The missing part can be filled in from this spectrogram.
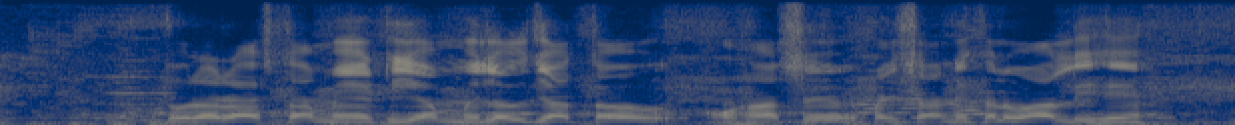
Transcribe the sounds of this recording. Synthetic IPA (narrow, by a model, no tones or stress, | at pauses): t̪oːɾaɾaːst̪amẽeːʈijemːɪləld͡ʒaːt̪aʋɐ̰ɦãsepəɪsanɪkəlʋaliɦeː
